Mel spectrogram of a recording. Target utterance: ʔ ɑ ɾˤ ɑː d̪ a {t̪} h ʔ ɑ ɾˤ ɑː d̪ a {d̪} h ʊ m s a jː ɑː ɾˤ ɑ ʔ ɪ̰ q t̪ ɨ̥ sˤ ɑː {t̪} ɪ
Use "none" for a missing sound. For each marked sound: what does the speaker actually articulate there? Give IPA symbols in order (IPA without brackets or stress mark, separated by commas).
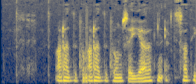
t̪, t̪, d̪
